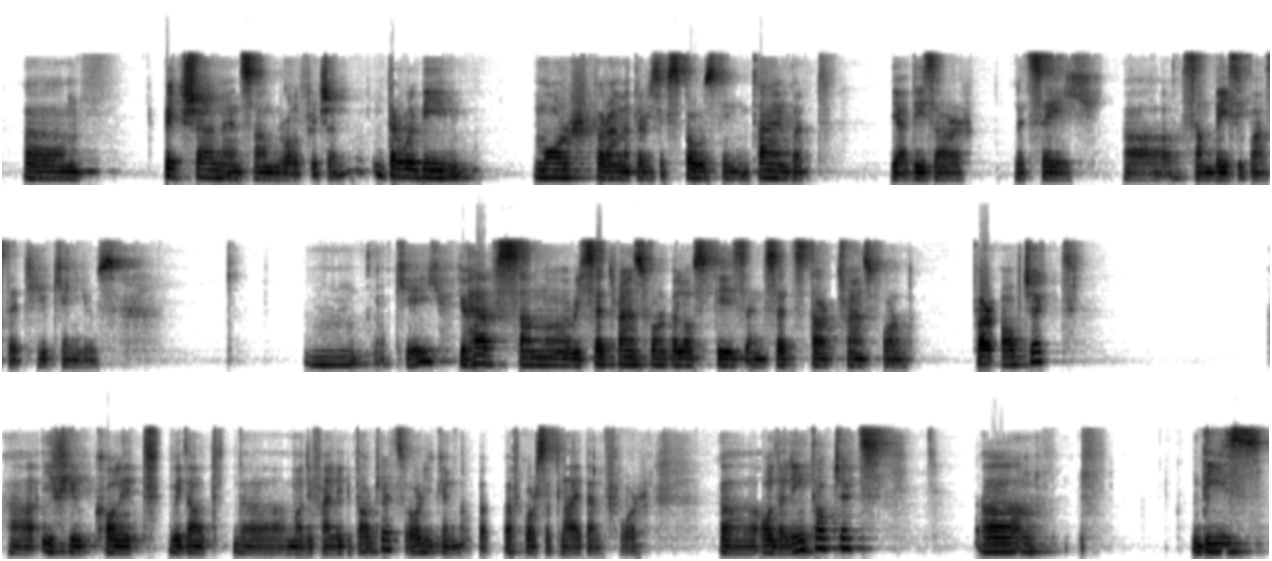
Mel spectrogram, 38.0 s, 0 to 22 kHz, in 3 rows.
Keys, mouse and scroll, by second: 23.9 click, 34.8 click, 35.6 click.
